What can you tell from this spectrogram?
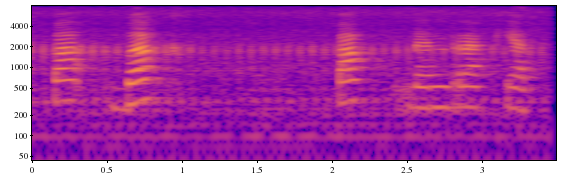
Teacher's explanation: kriterianya bunyi hambat, glotal bersuara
